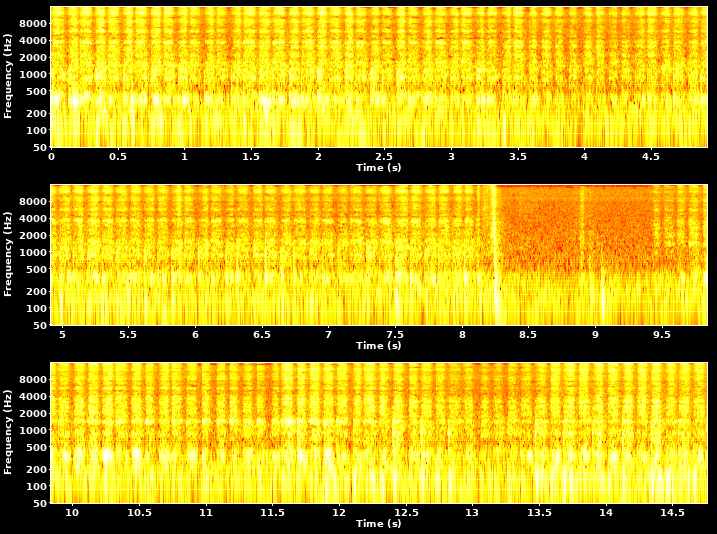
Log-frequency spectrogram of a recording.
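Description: A red wooden colored pencil held in the fingers scratches and shades inside a giraffe's mouth on the white paper page of a coloring book. It makes a steady, soft, dry scratching and rubbing with quick, uneven strokes, broken by a brief quieter pause near the middle before the shading resumes.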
